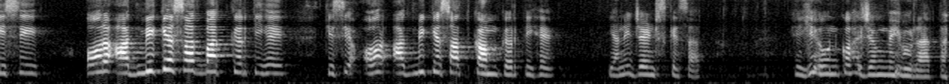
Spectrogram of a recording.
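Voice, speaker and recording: A woman with a Marathi accent speaks in a high, bright and sharp voice, raised and projected, with lively intonation. Her loudness swings widely, and she leaves long, frequent pauses. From Maharashtra, Marathwada (Beed district). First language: Marathi (speaking Hindi). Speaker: forest field officer. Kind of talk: workshop talk.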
